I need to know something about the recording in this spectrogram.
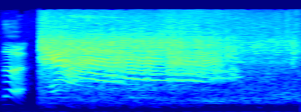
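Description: A dense din of many overlapping chirps and calls, like a swarm, from the anime soundtrack: "lots of noise", which a character takes for birds. It starts about a quarter second in and fades out near the end.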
